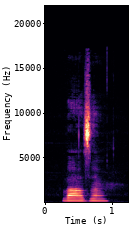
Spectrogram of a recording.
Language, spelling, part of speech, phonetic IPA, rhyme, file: Czech, váza, noun, [ˈvaːza], -aːza, Cs-váza.ogg
- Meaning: vase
